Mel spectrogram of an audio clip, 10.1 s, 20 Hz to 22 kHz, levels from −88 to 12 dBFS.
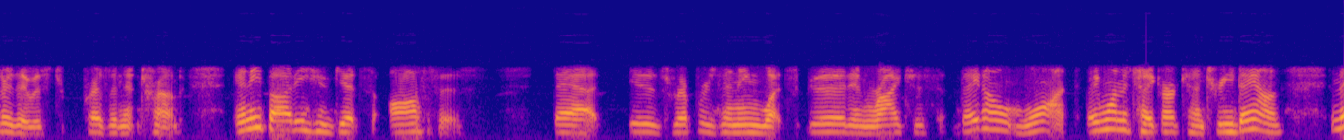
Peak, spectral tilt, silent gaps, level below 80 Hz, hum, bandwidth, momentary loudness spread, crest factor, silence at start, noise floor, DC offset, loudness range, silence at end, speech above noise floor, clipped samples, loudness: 0 dBFS; -8 dB/octave; none; -58 dBFS; none; 3.9 kHz; 10 LU; 16 dB; 0 s; -61 dBFS; under 0.1%; 3 LU; 0 s; 44 dB; under 0.1%; -17 LUFS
